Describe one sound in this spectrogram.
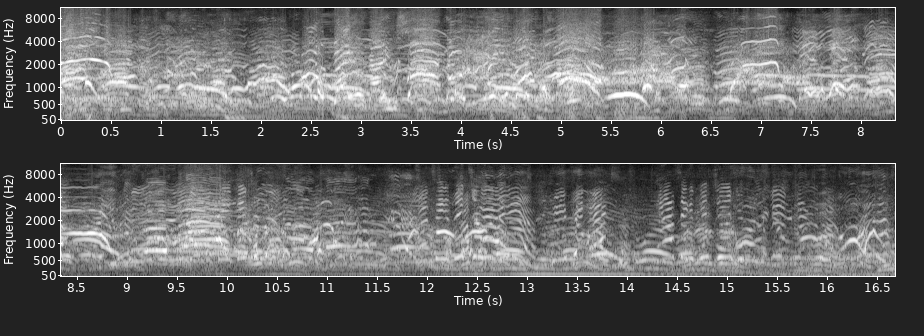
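A crowd of young people cheers and screams excitedly outdoors.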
